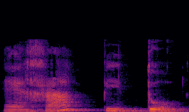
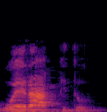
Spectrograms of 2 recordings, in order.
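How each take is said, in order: First: "rápido" slowly and softer, throaty initial R; slow quiet demo of the correct R; strong R. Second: "rápido" with a light tapped r; teacher offers the weak-R reading; wrong weak R. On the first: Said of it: "então é forte". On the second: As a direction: test the tapped version. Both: Shown as a demonstration.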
